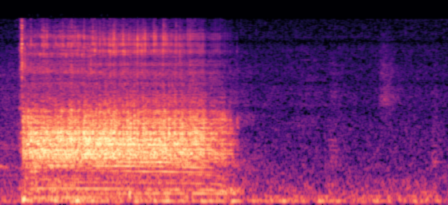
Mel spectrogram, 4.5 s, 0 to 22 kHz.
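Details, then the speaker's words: Hand-spun NZXT AER RGB140 case fan gives a harsh raspy whir sliding down in pitch as it coasts to a stop; bad bearing, unlike the quiet rear fan. "okay here is a video which is just me spinning the fan with my finger and it makes that noise"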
